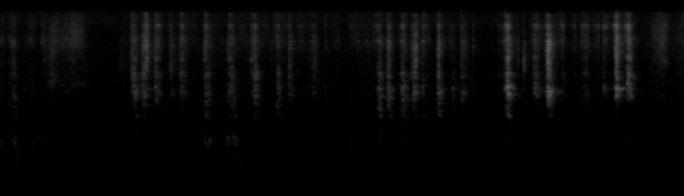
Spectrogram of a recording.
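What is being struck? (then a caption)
Black-coated scratch-art paper card. A wooden stylus scratches fine lines on the right side of a flat scratch-art card made of black-coated paper. Quiet, dry, bright scratching strokes come in short bursts, growing a little louder and crisper toward the end.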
